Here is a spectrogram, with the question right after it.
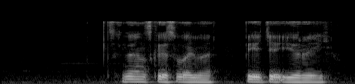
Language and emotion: Russian, neutral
